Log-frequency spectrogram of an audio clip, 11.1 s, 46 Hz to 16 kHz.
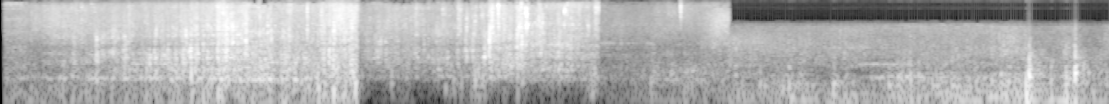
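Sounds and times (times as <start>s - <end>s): bike rattling: 0.1s - 7.3s
bike tyres crunching on dirt: 0.1s - 7.3s
loud low rumble: 6.2s - 11.0s.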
